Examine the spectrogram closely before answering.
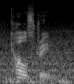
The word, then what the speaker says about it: Coldstream: of England, near Scotland, Coldstream. But the regiment's always pronounced Coldstream, with the D dropped.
